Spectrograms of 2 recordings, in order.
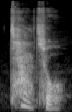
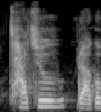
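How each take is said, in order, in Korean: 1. 거센 ch로 시작하고 o로 끝나요. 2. 예사 j로 시작하고 u로 끝나요. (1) "지읒과 치읒 구분을 어려워합니다" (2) "자주라고 불러주면"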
